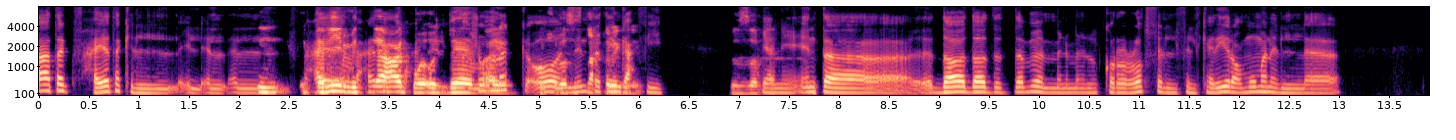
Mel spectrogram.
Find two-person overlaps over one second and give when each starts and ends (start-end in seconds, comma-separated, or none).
2.3-6.1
